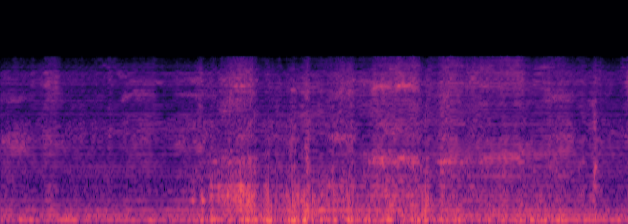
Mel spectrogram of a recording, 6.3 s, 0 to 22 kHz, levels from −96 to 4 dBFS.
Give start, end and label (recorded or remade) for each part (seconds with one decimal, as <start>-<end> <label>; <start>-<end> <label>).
0.0-6.3 remade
